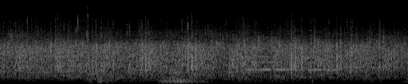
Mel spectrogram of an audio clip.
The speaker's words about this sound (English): Somebody clap your hands to him and shout to God.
